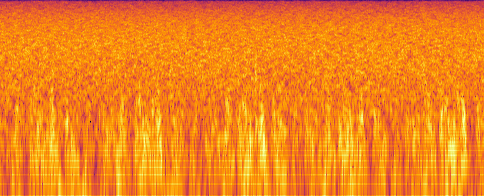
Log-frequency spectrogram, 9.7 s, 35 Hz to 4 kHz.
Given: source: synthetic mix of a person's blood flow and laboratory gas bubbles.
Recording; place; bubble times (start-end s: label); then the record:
Doppler ultrasound of blood flow; precordium
8.42-8.62 s: bubbles
8.88-9.08 s: bubbles
From the record:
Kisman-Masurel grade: 121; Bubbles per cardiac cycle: 1 to 2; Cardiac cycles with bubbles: 10 to 50%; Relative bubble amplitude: barely perceptible (0.100 to 0.250); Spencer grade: 2 (many but less than half of the cardiac periods contain bubble signals, singularly or in groups); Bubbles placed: anywhere in the cardiac cycle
